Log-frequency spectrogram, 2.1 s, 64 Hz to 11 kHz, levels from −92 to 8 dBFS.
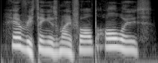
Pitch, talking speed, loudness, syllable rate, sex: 195 Hz, 140 wpm, -14 LUFS, 5.5 syllables/s, male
